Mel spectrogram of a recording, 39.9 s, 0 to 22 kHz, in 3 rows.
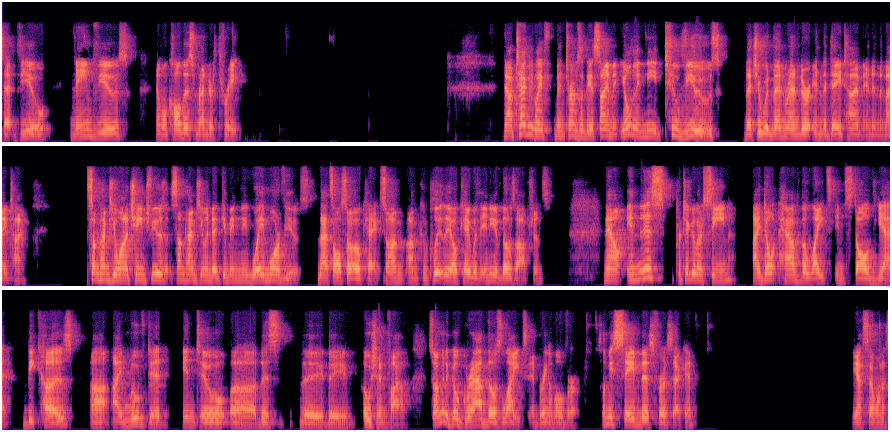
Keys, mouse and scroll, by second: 1.9 click, 3.9 click, 5.3-7.7 typing, 10.3 click, 14.2 click, 26.1-31.1 drag, 33.8 F15, 36.1 click, 37.7 click.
